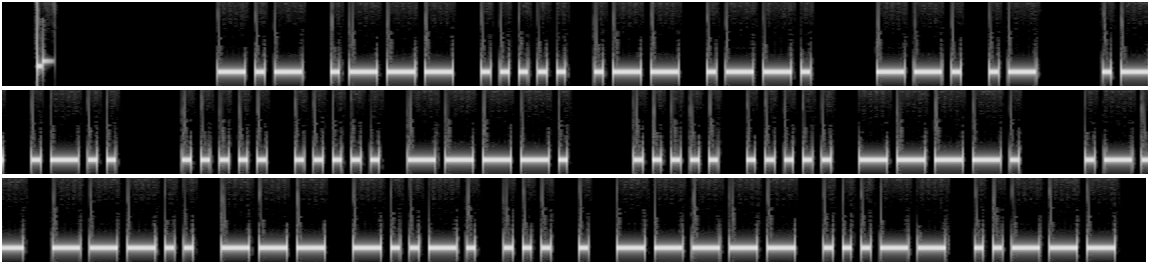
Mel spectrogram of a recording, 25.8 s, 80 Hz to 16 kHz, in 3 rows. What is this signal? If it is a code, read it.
Morse code, heard as a keyed tone, about 17 wpm, 700 Hz. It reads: KJ5WP GA AL 559 559 W8O/SE032
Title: SOTA QSO Practice 17wpm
